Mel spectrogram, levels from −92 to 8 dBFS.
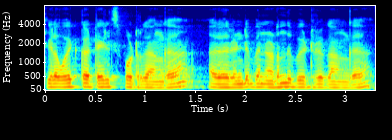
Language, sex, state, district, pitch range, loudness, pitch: Tamil, male, Tamil Nadu, Kanyakumari, 115-130 Hz, -16 LUFS, 120 Hz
